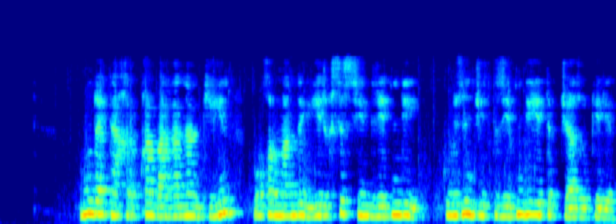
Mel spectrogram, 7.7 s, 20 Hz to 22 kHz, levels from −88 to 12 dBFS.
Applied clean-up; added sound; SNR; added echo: neural separator model SepFormer DNS4.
